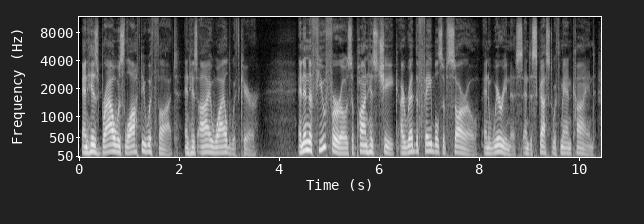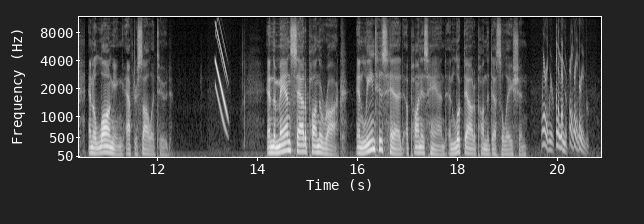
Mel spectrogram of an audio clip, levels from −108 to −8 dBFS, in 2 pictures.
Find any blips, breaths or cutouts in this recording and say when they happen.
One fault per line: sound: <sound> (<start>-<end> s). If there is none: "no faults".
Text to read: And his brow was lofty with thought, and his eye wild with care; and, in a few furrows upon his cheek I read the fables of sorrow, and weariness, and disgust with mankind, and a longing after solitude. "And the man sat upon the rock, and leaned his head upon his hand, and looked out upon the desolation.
sound: chirp (13.2-13.5 s)
sound: chirp (19.7-20.7 s)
